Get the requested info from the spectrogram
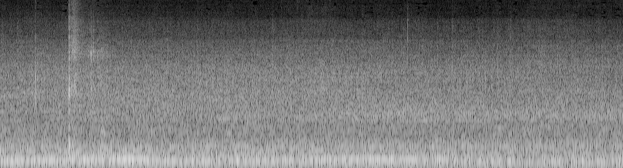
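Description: A car burning fully ablaze, a steady rushing noise under the low steady hum of a nearby idling car engine, with one sharp crack less than a second in.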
